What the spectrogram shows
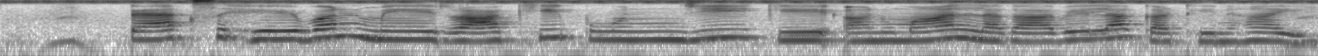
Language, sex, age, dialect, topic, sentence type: Magahi, female, 18-24, Western, banking, statement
